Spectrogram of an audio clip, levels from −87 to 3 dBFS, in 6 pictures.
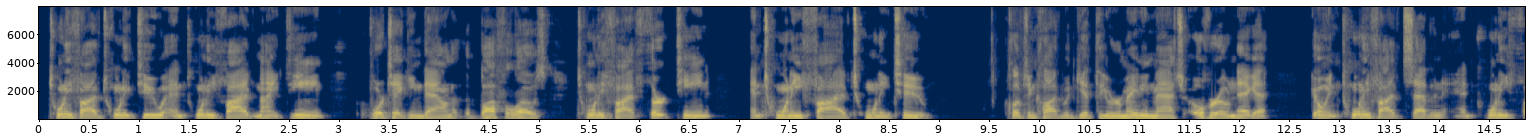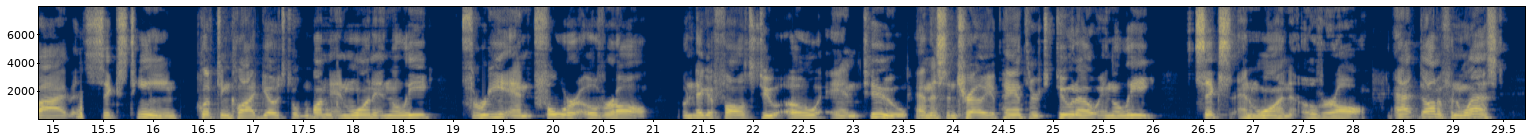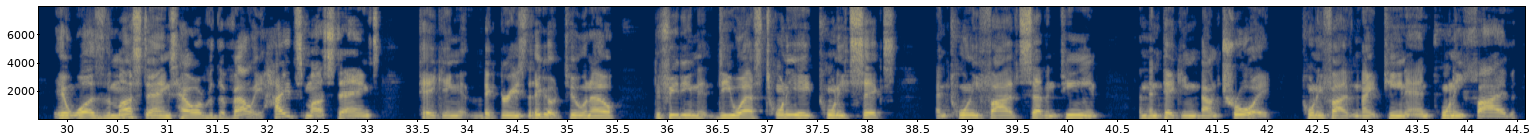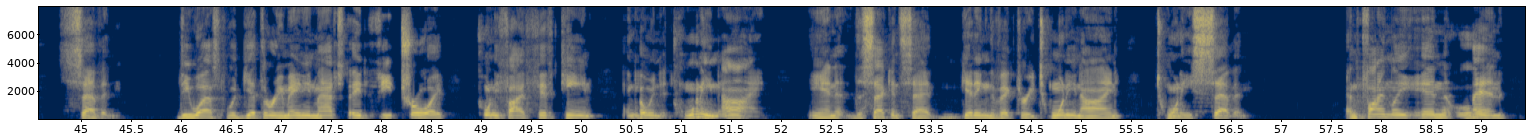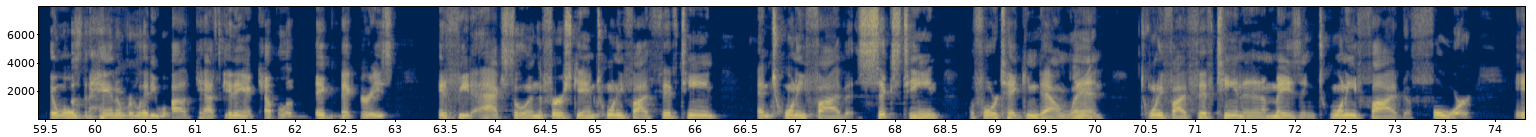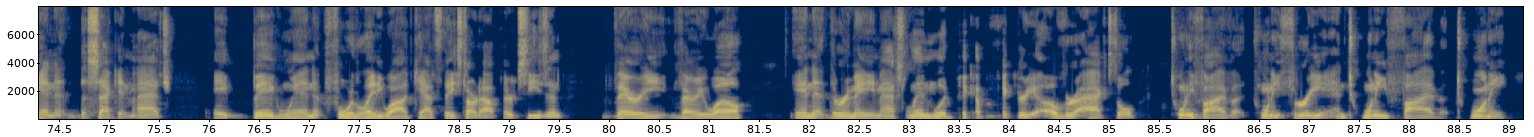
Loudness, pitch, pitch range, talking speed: -18 LUFS, 150 Hz, 135-160 Hz, 130 wpm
